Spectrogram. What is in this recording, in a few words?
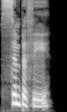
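"sympathy", English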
